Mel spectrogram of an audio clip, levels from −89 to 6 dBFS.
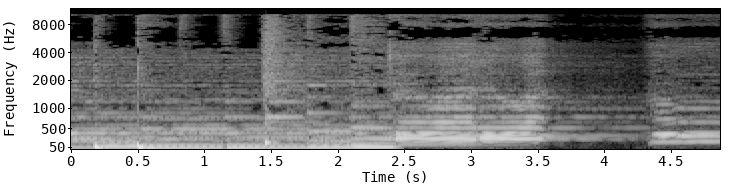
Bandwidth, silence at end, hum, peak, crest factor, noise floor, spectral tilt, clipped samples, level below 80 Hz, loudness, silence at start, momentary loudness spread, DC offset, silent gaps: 11 kHz; 0 s; none; 0 dBFS; 14 dB; -36 dBFS; -6 dB/octave; under 0.1%; -18 dBFS; -15 LUFS; 0 s; 11 LU; under 0.1%; none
